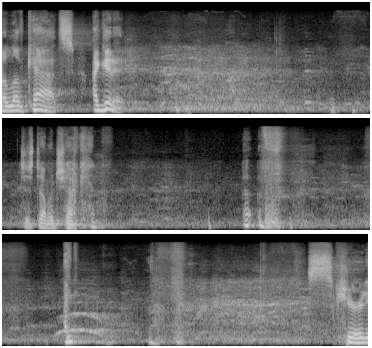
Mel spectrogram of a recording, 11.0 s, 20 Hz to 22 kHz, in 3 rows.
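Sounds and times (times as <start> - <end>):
congregation laughing and talking: 1.0 - 11.0.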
